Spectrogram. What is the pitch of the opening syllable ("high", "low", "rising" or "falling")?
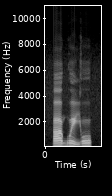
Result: high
